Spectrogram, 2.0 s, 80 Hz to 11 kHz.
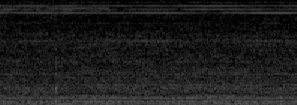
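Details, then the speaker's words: Skywalker V2 coffee roaster during a roast: steady airy whoosh with faint high whine winding up, no scraping or wobble; exhaust fan working normally, though bean cooling not working. "I'm trying to hear if the the exhaust fan is working yeah I can hear it wind up and wind"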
